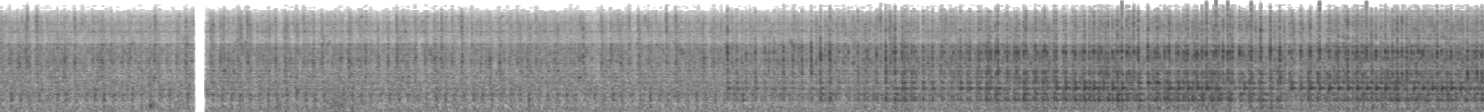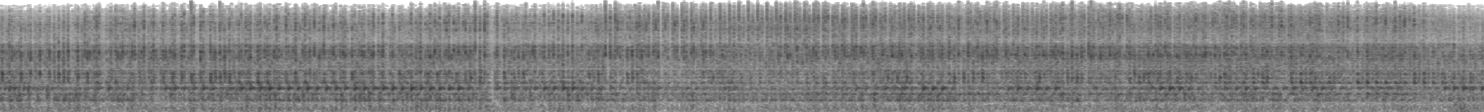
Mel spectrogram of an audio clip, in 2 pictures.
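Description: Home-built wood lathe running at its slow speed, its electric motor driving the spinning square beam through wooden pulleys in bicycle rims: a steady mechanical hum with an even rattle that grows louder about ten seconds in.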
